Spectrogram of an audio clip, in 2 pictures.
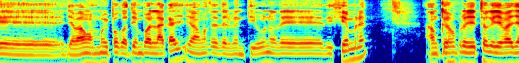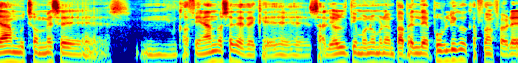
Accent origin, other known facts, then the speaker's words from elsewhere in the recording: Badajoz, Extremadura, Spain; yo que soy de Badajoz, ya estas navidades he aprovechado y lo he llevado para allá también.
